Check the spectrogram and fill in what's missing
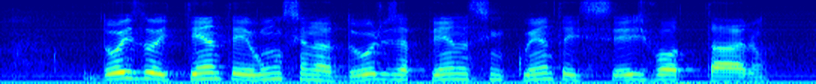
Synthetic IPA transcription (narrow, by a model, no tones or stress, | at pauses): d̪ojzojt̪ẽnt̪ɐiũsenad̪oɾɪzapẽnɐsːĩŋkwẽnt̪ɐisejzvot̪aɾɐ̃w̃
